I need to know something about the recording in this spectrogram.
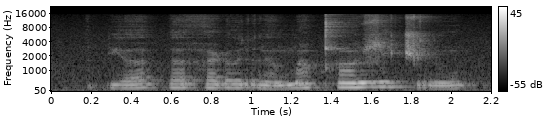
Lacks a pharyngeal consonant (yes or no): yes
